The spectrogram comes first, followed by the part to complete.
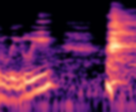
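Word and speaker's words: Lili: which people pronounce as Lily, but it's actually Lely cuz I go by the last syllable of of my name and not the f.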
